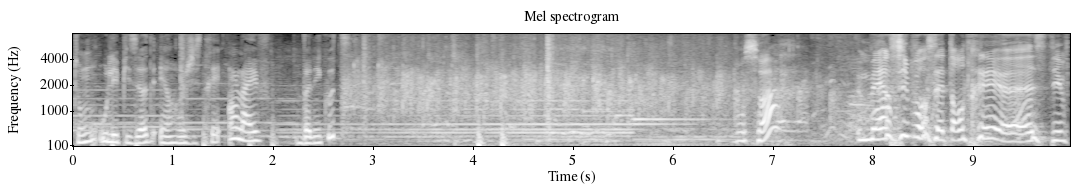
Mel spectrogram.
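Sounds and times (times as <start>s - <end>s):
speech: 0.0s - 3.2s, 6.7s - 7.3s, 7.9s - 9.9s
crowd applause: 2.8s - 8.5s.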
